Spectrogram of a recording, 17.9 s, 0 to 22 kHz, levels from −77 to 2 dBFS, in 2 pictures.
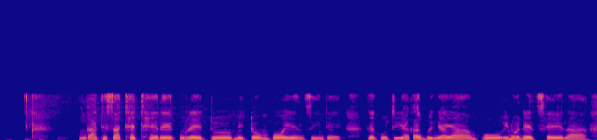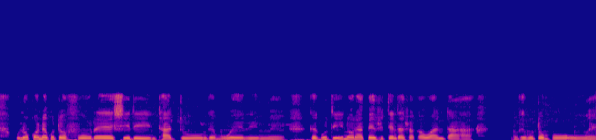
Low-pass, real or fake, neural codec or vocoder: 7.2 kHz; real; none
